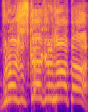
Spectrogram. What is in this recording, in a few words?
inform incoming grenade, battlechatter, ru; localized english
